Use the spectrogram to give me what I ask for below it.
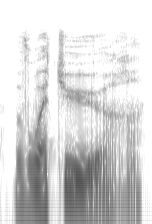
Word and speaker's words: voiture: The last thing that you will hear is this r, voiture, voiture. So it's not here, okay? So clearly you don't pronounce it here.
